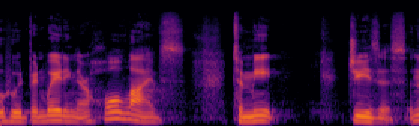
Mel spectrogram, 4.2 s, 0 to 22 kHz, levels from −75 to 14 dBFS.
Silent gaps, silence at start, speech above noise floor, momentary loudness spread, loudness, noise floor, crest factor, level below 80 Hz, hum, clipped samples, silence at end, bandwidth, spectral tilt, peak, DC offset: none; 0 s; 27 dB; 14 LU; -21 LUFS; -48 dBFS; 20 dB; -72 dBFS; none; under 0.1%; 0 s; 15.5 kHz; -5 dB/octave; 0 dBFS; under 0.1%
